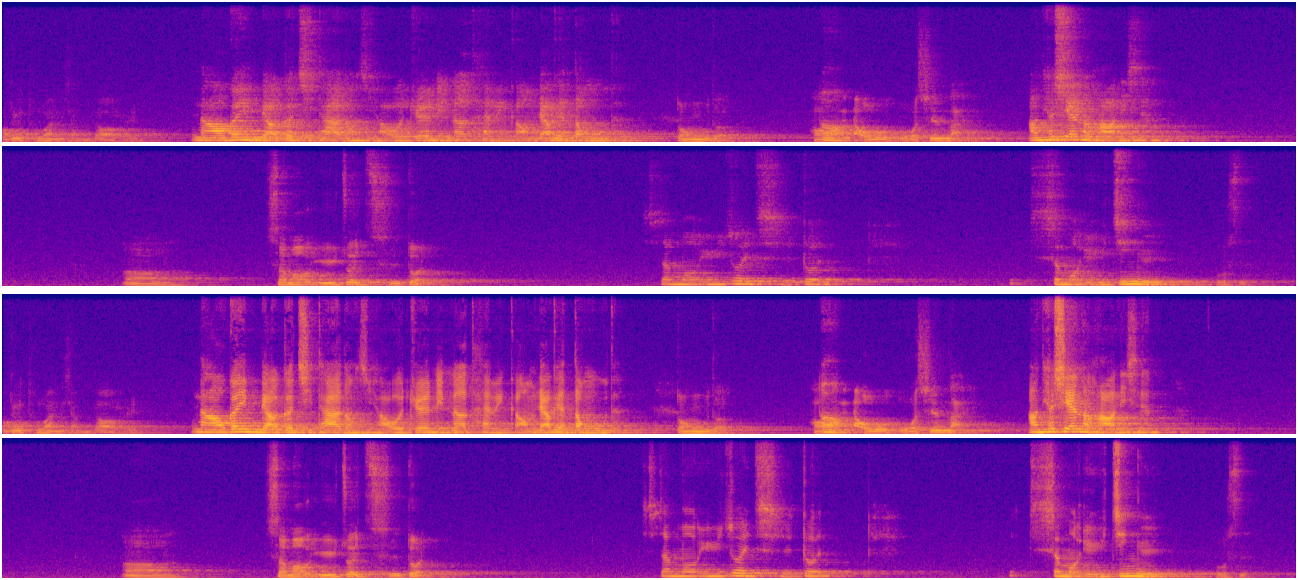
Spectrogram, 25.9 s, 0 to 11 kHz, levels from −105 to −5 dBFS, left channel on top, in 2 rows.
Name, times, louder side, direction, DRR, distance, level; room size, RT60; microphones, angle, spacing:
voice 1, 0.0-1.4 1.9-2.0 6.7-7.3 8.1-9.8 14.1-14.7 15.6-17.3 25.1-25.4, right 2 dB, 20° right, 7 dB, 0.3 m, -33 dB
voice 2, 1.9-6.2 8.2-8.4 10.3-11.6 19.4-21.3 23.0-24.6, right 3 dB, 80° right, 7 dB, 0.7 m, -27 dB
14.0 x 9.4 x 2.3 m, 2.2 s
head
